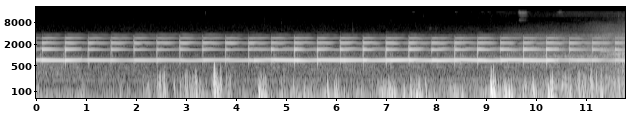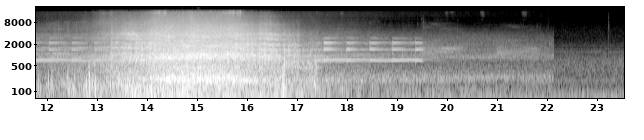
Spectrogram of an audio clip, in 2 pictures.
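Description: A Tobu 20400-series electric commuter train passes at speed, its running noise building to a loud peak about two-thirds of the way through and then fading away. A railway level-crossing bell clangs about twice a second throughout and stops a few seconds after the train has gone.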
